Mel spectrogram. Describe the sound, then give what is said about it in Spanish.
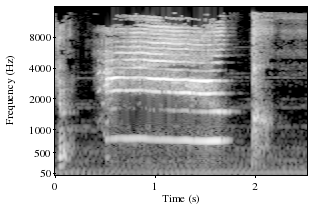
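A voice imitates a whistling firework rocket called a chiflador, which rises from the ground into the sky and explodes: a steady, high whistle held for over a second, slowly dipping in pitch, then a short breathy burst mimicking the bang. “es, un pir es eh, que va desde el suelo hacia el, hacia el cielo y explota en el cielo”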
